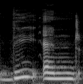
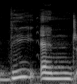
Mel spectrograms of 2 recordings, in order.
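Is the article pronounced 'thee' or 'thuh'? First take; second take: thee; thee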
